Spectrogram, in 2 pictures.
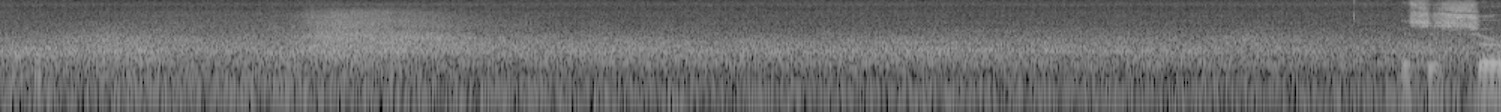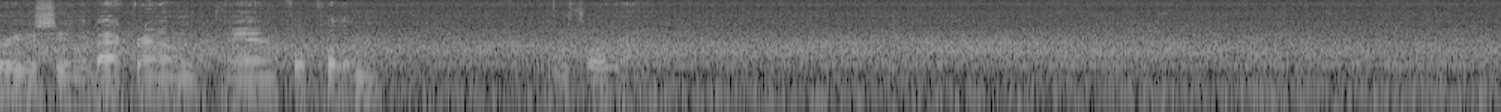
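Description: A distant city hums steadily.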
